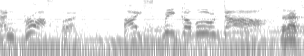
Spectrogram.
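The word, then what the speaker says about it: Ul'dah: and daughters flourished and prospered i speak of ulda so that's how you're pronouncing all the ball there at the flame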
